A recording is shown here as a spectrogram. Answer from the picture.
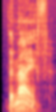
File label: knife, englishAudio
